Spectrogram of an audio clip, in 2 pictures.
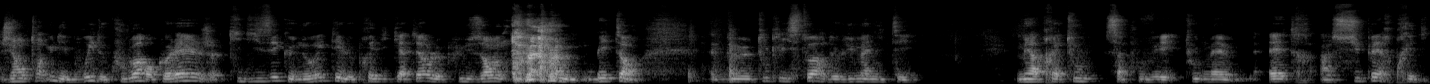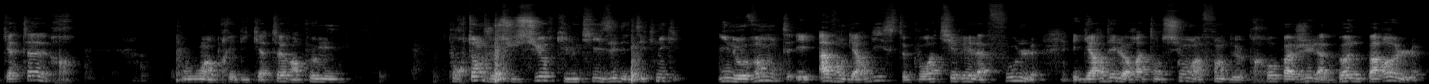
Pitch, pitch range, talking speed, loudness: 135 Hz, 120-155 Hz, 140 wpm, -31 LUFS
